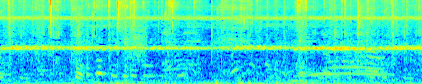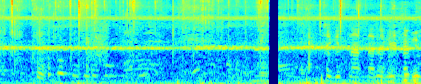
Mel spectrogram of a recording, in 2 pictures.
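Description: Large log bonfire crackling, with faint chatter of people gathered around it and a steady high-pitched tone over everything. The sound drops out for an instant about seven seconds in.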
